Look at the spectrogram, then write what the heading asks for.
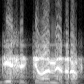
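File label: Speech Sound Russian Common Player; DCS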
